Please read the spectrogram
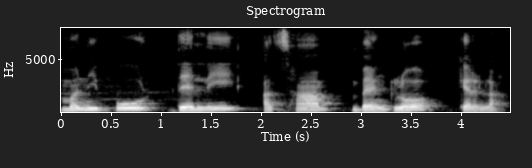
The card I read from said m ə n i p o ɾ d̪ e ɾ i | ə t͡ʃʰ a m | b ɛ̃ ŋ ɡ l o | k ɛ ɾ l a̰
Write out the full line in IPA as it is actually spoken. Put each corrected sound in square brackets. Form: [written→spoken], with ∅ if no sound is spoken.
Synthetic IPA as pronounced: m ə n i p [o→u] ɾ d̪ e [ɾ→l] i | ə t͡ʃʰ a m | b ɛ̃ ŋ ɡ l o | k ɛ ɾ l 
